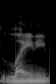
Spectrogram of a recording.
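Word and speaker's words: LANY: people go nuts it's it's spelled like capital la NY said Lanie but it's like la New York basically kind of like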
